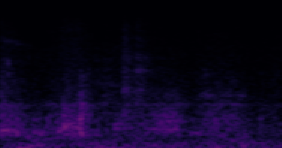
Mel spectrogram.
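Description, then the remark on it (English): A chair creaks quietly as someone shifts in it, producing a couple of drawn-out wooden groans over about two seconds, with no talking. “Can everybody hear my chair?”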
